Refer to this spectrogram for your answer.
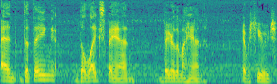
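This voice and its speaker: A very slow man's voice in an American accent with ordinary pitch variation and music in the background. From Oklahoma. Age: 50s. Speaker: video game streamer. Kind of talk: casual live-stream gameplay chat. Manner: halting, many fillers.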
